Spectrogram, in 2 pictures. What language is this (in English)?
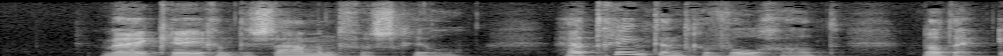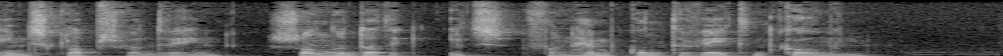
Dutch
